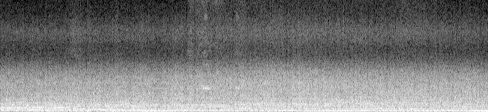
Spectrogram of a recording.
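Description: Passenger coaches of the KA Singasari train rolling past a station platform as it pulls in: a steady rumble of wheels on rail, with a steady low hum underneath that grows stronger a couple of seconds in.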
